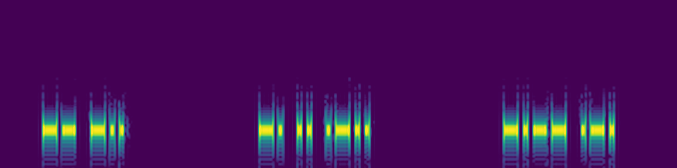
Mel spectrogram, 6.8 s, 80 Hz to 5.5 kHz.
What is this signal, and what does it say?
Morse code, heard as a keyed tone, about 25 wpm, 550 Hz. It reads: MD NIL YR
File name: Ultimate Word List / 25WPM Ultimate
